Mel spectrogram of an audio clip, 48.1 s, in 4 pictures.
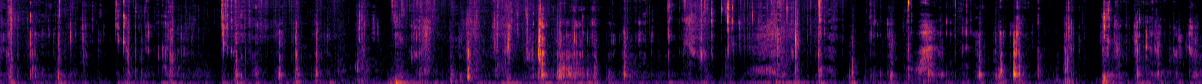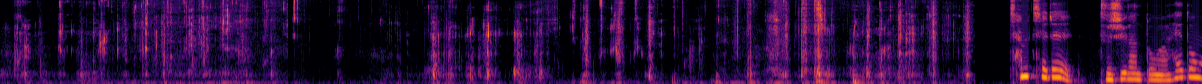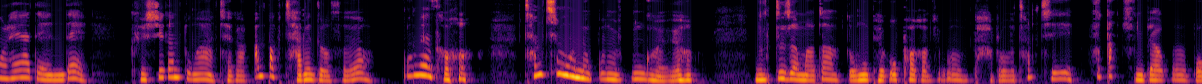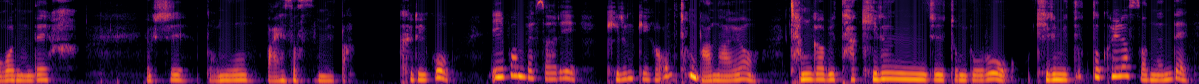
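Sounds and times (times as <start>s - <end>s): close chewing and mouth sounds: 0.0s - 21.8s.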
